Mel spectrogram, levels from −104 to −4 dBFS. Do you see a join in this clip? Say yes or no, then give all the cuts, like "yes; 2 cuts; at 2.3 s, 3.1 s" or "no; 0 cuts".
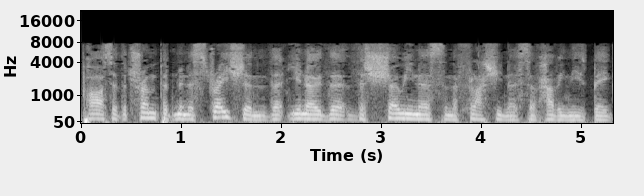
no; 0 cuts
